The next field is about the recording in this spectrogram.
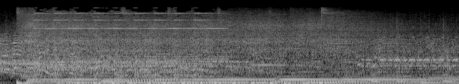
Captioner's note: cheers and applause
